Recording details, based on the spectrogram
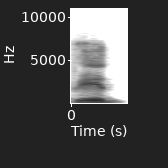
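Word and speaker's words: वेद: অনেকে আমরা বুঝি না আমরা ইংলিশে ভি এ দেখে উচ্চারণ করি কি ভেদা একদম ভুল এটাই ভেদ ঠিক আছে ভেদা নয় ভি দিয়ে অন্তস্থ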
